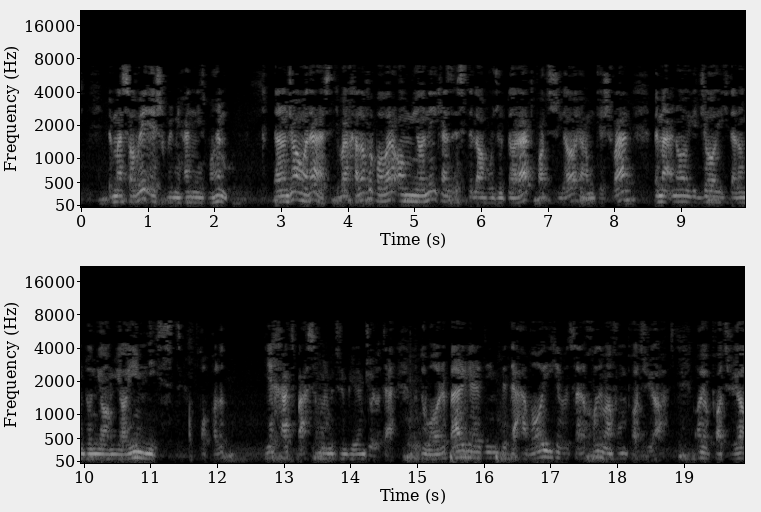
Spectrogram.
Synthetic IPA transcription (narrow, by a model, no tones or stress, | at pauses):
b̥e̞mæsɒːveeeʃqbemiːɦænd̪niːzmoɦe̞mbuːd̪̥ | d̪̥æɾɒːnd͡ʒɒːmæːd̪eæst̪cʲʰebæɾxælɒːfe̞bɒːvæɾeʔɒːmijɒːneiːcʰeæze̞st̪e̞lɒːhvod͡ʒuːd̪̚ːɒːɾæd̪̥pʰɒːt̪ʰɾijɒːjɒːhæmuncʲʰe̞ʃvæɾb̥e̞mæʔnɒːje̞d͡ʒɒːiːcʰe̞d̪æɾɒːnd̪onjɒːmijɒːjiːmniːst̪χob̥hɒːlɒː | jexæt̪ʰːbæhsemunɾoit̪ʰuniːmbeiɾiːmd͡ʒoloːt̪ʰæ̰ɾvæd̪obɒːɾe̞bæɾɟæɾd̪iːmbe̞d̪æ̰ʔvɒːiːcʰebesæɾexod̪e̞mæfhuːmepʰɒːt̪ʰɾijɒ̰ːhæst̪ʔɒːjɒːpʰɒːt̪ʰɾijɒː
